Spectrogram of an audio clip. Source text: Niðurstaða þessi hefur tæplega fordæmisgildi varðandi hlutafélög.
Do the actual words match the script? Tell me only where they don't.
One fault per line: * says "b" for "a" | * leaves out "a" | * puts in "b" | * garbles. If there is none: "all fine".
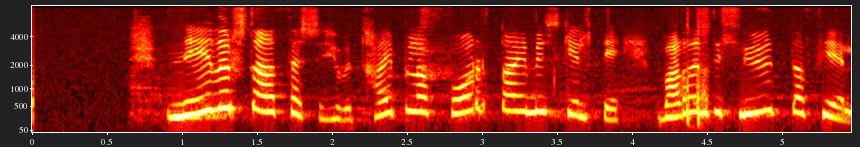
all fine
